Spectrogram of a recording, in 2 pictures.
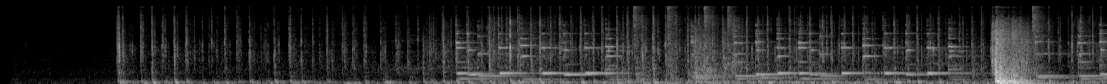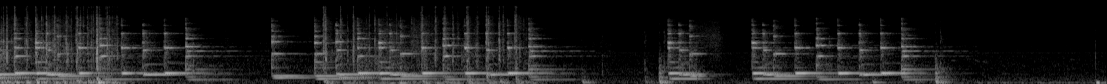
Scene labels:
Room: office; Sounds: keyboard typing, phone ringing, window

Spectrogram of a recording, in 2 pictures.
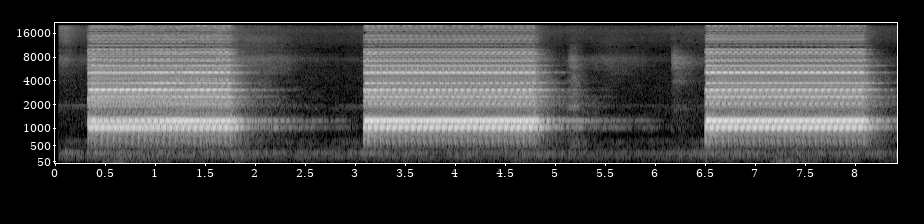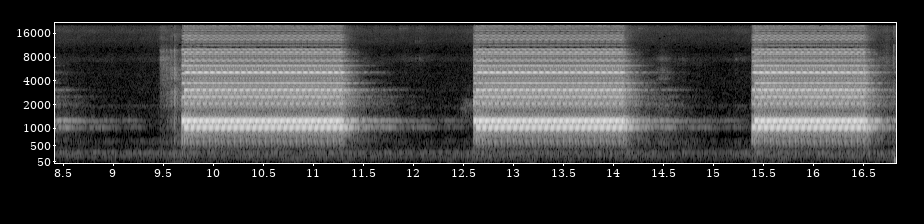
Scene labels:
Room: hallway; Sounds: bell ringing

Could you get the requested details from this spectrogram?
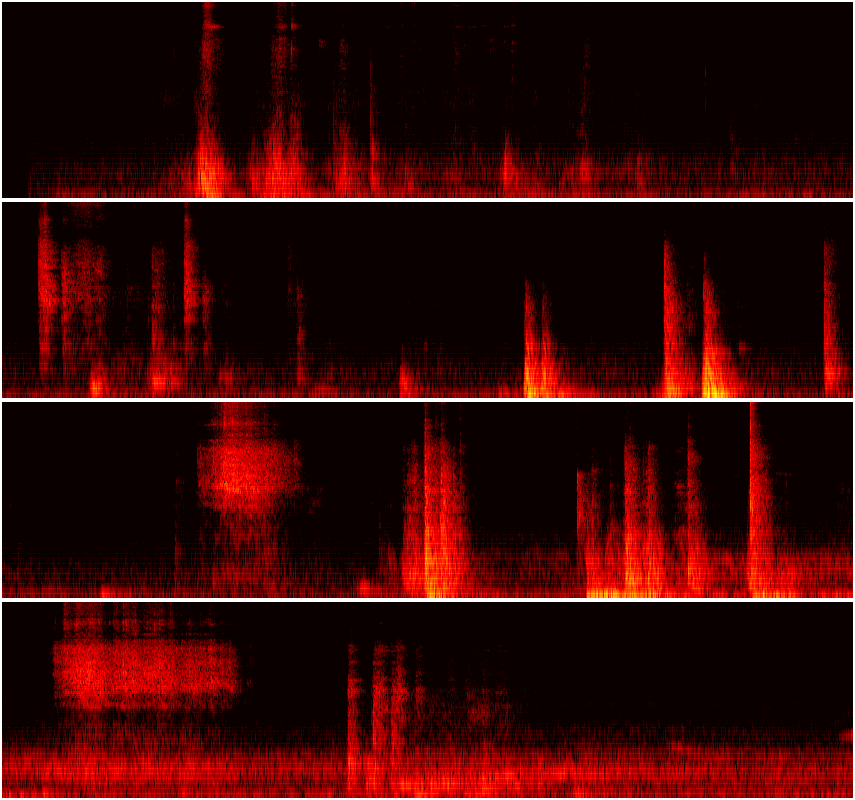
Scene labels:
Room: living room; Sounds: footsteps, wardrobe or drawer, window

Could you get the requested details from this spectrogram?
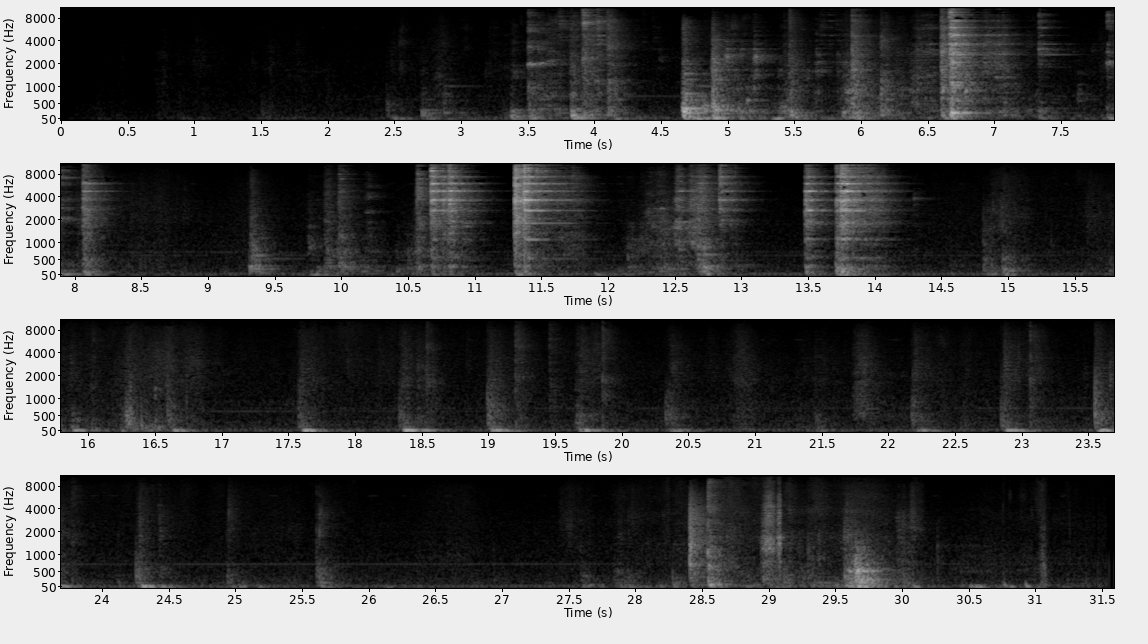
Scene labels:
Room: hallway, bathroom; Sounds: cutlery and dishes, footsteps

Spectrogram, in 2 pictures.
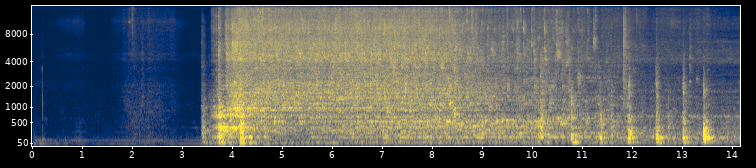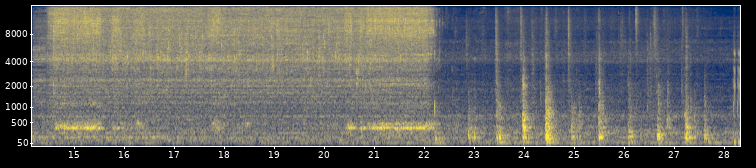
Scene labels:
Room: bathroom; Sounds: toilet flushing, footsteps, running water

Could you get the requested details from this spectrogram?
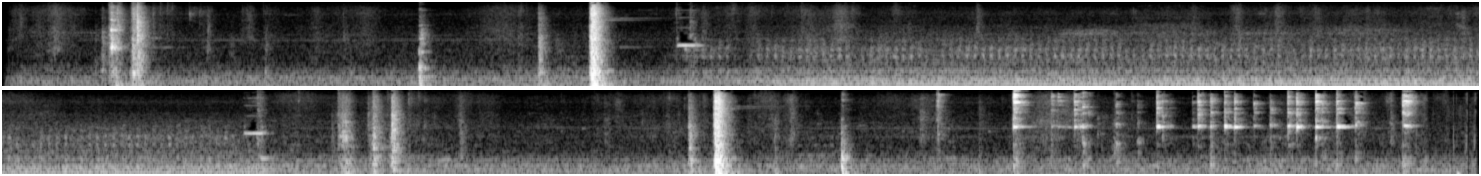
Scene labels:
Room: kitchen; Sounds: cutlery and dishes, microwave, phone ringing

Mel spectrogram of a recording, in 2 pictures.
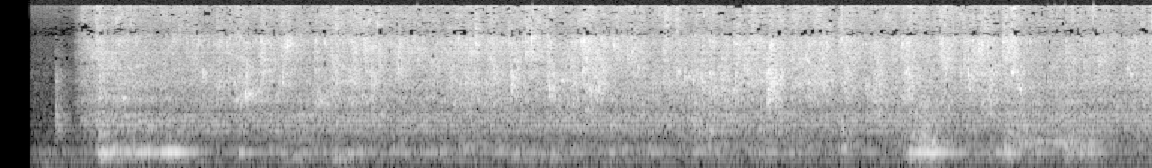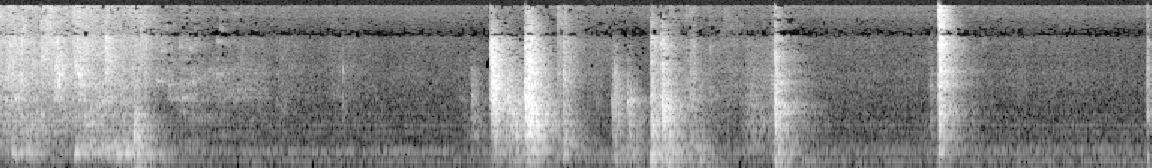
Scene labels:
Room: bathroom; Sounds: running water, door, light switch

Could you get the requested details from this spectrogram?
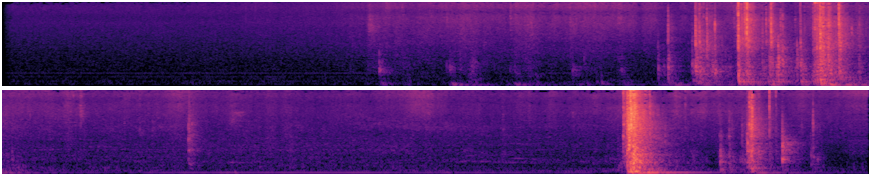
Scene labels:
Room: bedroom; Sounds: footsteps, window (more than once)

